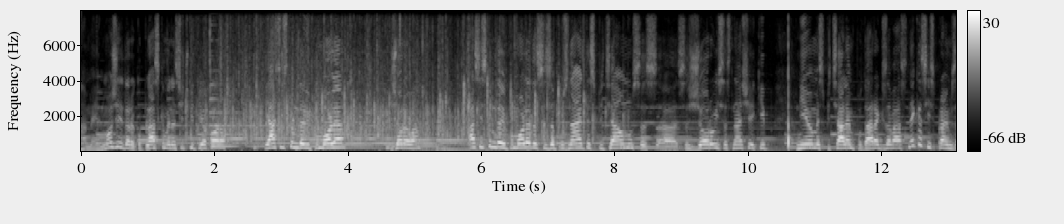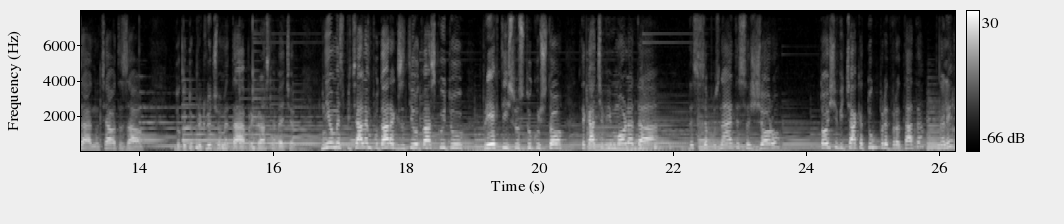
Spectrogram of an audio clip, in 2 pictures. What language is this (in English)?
Bulgarian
